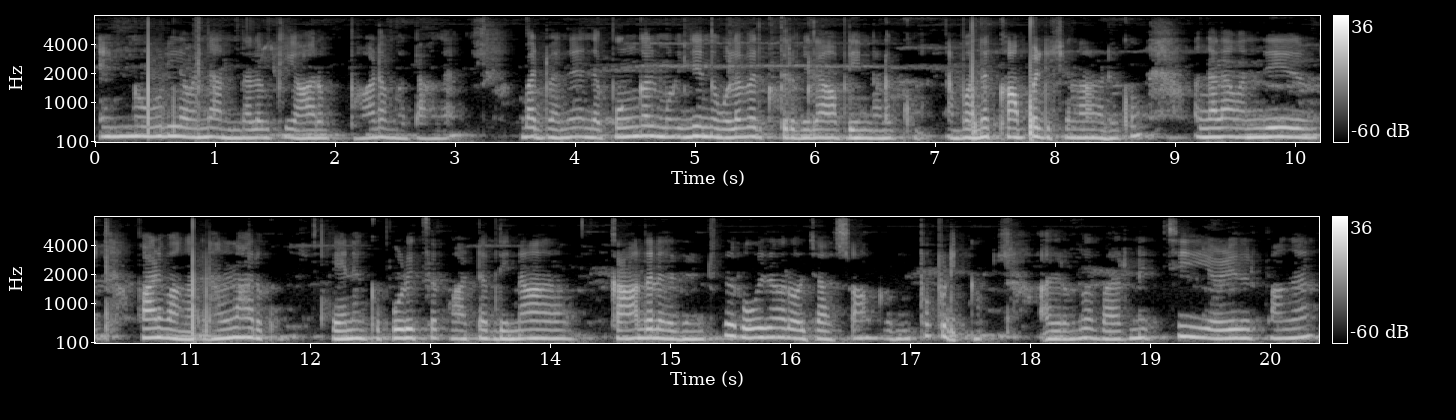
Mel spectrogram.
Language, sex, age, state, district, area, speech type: Tamil, female, 18-30, Tamil Nadu, Thanjavur, rural, spontaneous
